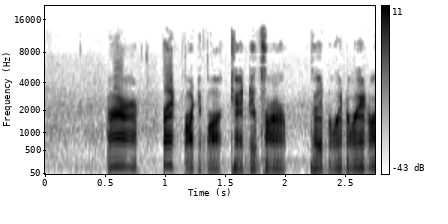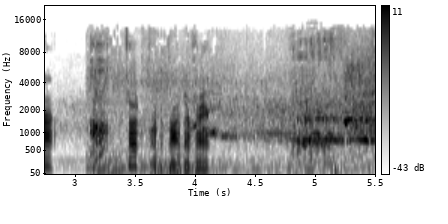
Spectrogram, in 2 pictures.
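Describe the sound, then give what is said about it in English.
A voice imitates a car, with choppy revving bursts followed by a noisy rush and a drawn-out tire screech, loud, lasting a few seconds. “Give me some car. Like, it sounds like we're outside.”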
